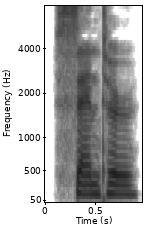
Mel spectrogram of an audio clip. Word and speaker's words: center: Usually, if the T comes after an N, we drop that T and we do not pronounce it. Center, center.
